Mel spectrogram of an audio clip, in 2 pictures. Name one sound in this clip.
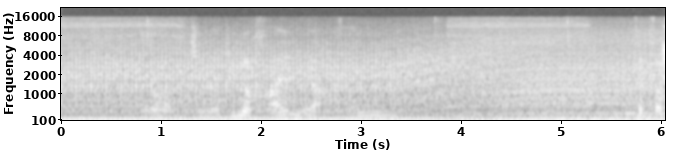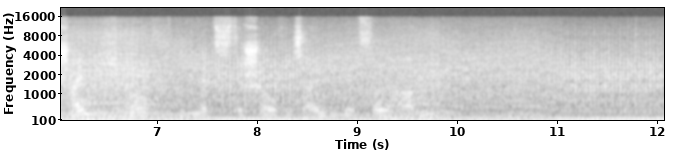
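A wheel loader's engine revs up and down repeatedly.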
